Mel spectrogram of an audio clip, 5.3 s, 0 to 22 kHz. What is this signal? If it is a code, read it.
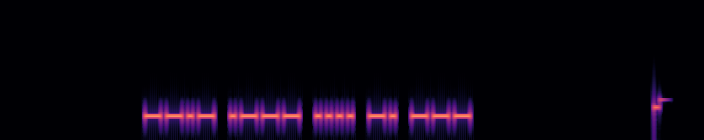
Morse code, heard as a keyed tone, about 30 wpm, 700 Hz. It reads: QJHNO
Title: Code Groups - 5 Letters - 30wpm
